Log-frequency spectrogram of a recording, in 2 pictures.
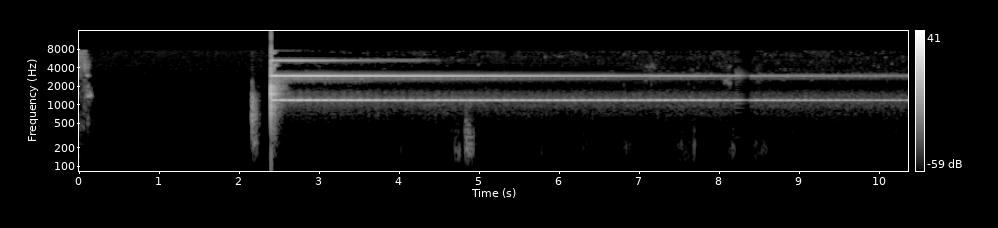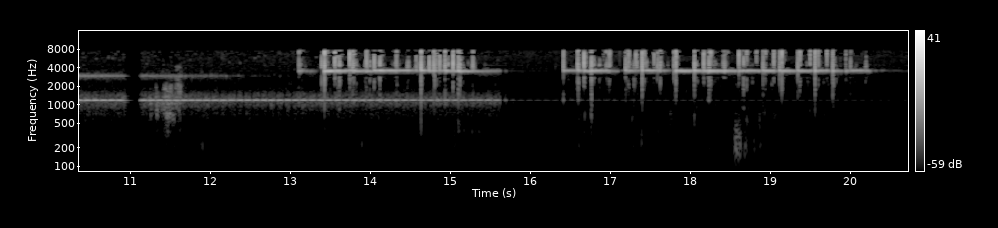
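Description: A meditation bell is struck once and rings out with a clear, sustained tone that slowly fades, followed by a higher, shimmering ring that pulses briefly twice. No voices are heard.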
